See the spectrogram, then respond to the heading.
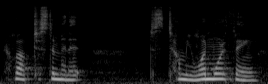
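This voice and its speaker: An actress as a worried, higher-pitched young woman. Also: fairly even intonation, brisk, mellow, natural voice. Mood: hushed, frightened. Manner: concerned, earnest. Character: worried, loyal young woman, confidante of a hunted man. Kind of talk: suspense radio play acting.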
